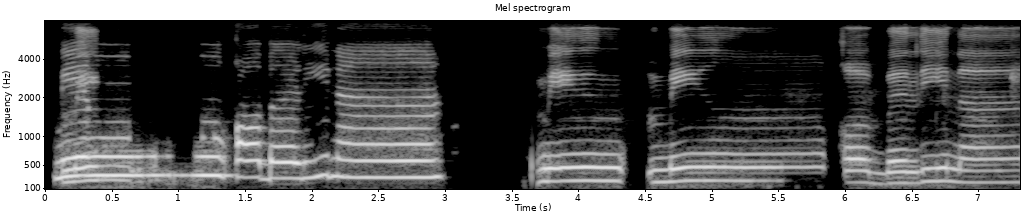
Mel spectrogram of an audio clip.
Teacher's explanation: Bunyinya NG tapi naik, pangkal lidahnya naik.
